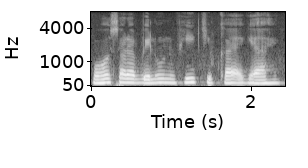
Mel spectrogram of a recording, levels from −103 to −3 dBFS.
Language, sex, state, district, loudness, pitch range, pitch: Hindi, male, Arunachal Pradesh, Lower Dibang Valley, -13 LUFS, 140-155 Hz, 145 Hz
